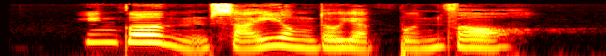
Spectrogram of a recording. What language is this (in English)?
Cantonese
